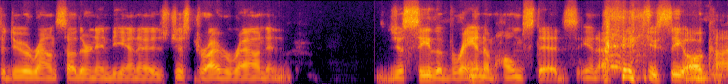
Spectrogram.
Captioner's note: laughter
